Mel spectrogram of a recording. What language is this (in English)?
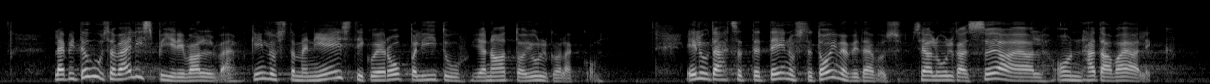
Estonian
